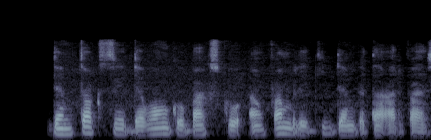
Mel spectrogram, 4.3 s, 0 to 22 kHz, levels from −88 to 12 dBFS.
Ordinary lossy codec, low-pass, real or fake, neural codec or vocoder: none; none; real; none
